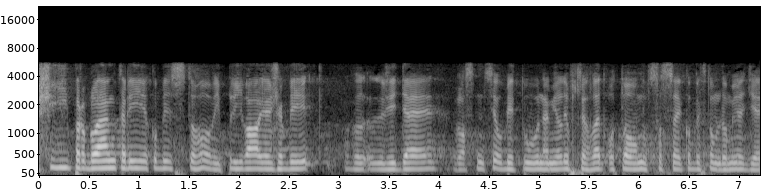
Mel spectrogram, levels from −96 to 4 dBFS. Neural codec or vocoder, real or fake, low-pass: codec, 16 kHz in and 24 kHz out, 2.2 kbps, FireRedTTS-2 codec; fake; 5.4 kHz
